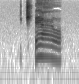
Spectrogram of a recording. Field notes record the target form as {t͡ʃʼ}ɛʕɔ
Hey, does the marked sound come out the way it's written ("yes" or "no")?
yes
